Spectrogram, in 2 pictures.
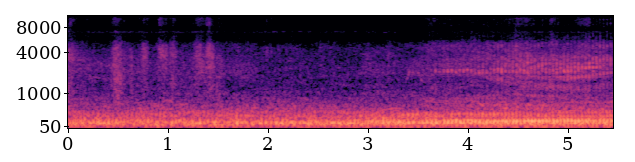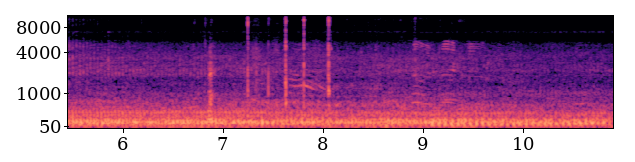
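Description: A motor engine running steadily in the background, with a few sharp clicks about seven to eight seconds in.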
